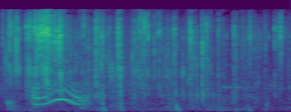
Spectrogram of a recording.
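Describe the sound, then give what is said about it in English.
Wrapping of trading card packages being opened: steady, busy crinkling and crackling of plastic that runs the whole time, with a brief wavering vocal sound near the start. “Here, I'll take out the package for you. Oh, there's a bunch of different packages.”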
